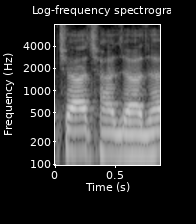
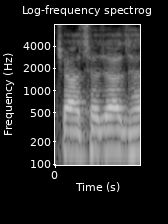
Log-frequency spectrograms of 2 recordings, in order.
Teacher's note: चा, छा, जा, झा यहाँ तालब व्यंजन के अंतर्गत आते हैं।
